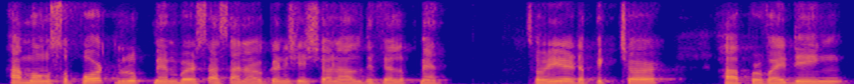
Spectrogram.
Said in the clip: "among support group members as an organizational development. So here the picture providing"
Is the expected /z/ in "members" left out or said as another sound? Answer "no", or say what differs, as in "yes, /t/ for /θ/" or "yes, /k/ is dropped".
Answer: yes, /s/ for /z/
